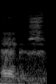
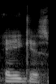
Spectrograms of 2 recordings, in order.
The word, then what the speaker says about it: aegis: to join the squadron he pronounced it aegis but i'm pretty sure that it's supposed to be aegis with a soft g instead of a hard i deserve to be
